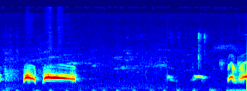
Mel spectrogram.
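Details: Decoy spotted dove with a 'thổ' style voice gives one clear paired coo, a short clipped note then a longer steady hollow tone, followed by faint murmurs and the start of another phrase.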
